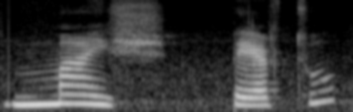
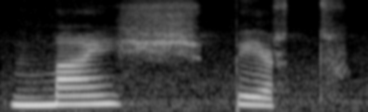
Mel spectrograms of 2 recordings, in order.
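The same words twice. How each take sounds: First: "mais perto" very slow, the sh of mais clear; slow demo. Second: "mais perto" very slow, same sh sound; slow demo. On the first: Teacher slowly sounding the sh in mais perto. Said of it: "O som sh". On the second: Teacher slowly repeating mais perto with the same sh. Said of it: "pronunciadas da mesma maneira". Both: Shown as a demonstration.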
